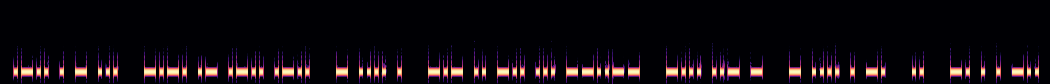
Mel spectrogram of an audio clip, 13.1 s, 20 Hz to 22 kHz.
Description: Morse code, heard as a keyed tone, about 25 wpm, 610 Hz. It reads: LETS CALL THE KIDS, BUT THEN I NEED
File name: 1 English 25wpm / AQC36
